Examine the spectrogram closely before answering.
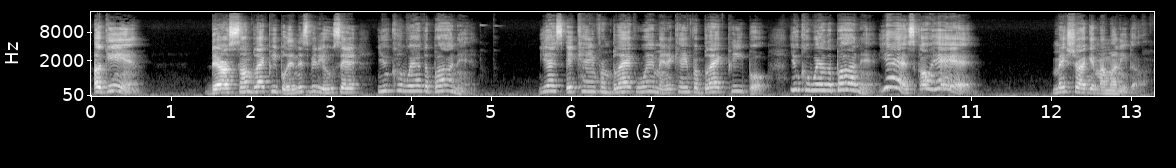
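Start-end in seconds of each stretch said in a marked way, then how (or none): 3.6-11.1 high, softer quoted voice; imitating easygoing approval, pitched up; mock permissive. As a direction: grant permission in a high, light lilt. Quoting people giving permission.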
